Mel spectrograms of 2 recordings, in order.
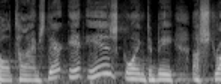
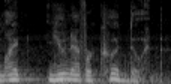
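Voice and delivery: gentle whisper; 8 dB quieter than usual. Retold or imitated. Holy Spirit speaks to him softly.

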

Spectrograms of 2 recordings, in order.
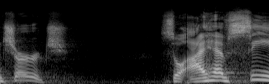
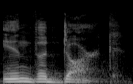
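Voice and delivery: solemn quote; 6 semitones lower, 7 dB quieter, slower than usual. Retold or imitated. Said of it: "D L Moody said this".

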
